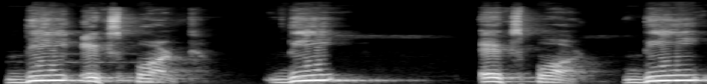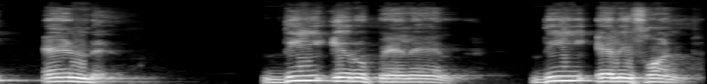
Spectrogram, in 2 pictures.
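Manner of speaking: THE pronounced 'dee' before vowel sounds, drawn out slowly; 'the' said as 'dee'. Shown as a demonstration. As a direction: model THE as a long, clear 'dee'. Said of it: "दी पढ़ते हैं, द नहीं।". (THE को 'दी' बोलकर धीरे से)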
